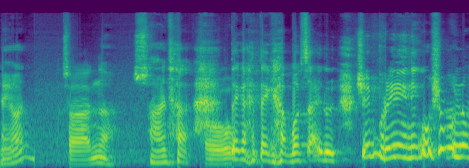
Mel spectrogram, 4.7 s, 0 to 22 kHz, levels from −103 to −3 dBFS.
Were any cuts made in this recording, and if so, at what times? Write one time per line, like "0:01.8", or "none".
none

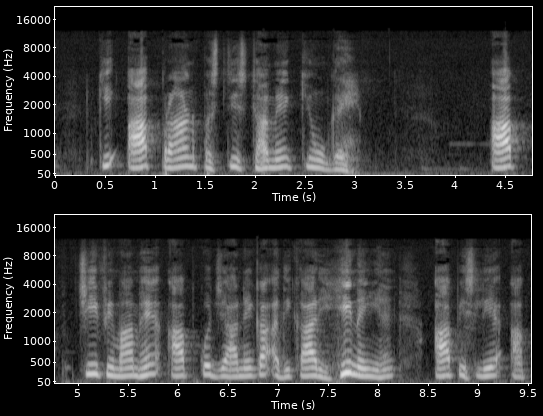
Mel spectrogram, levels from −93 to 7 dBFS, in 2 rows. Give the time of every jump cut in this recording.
none

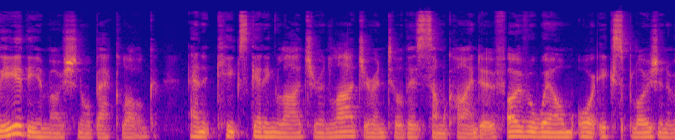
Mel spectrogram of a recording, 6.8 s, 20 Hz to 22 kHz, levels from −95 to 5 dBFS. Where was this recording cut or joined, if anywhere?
0:05.0

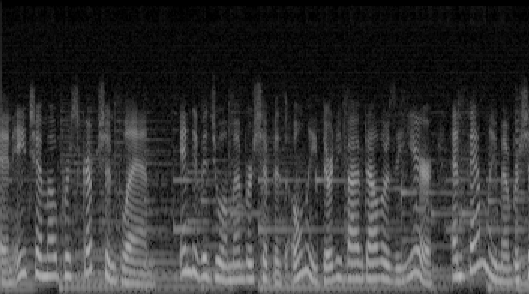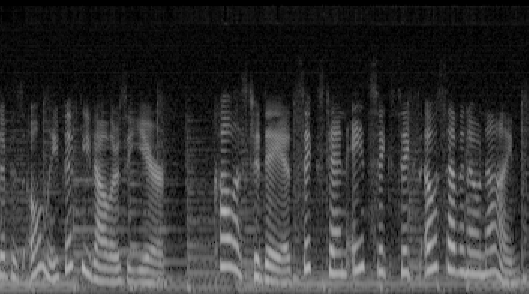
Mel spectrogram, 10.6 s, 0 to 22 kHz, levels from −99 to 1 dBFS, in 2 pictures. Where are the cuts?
none

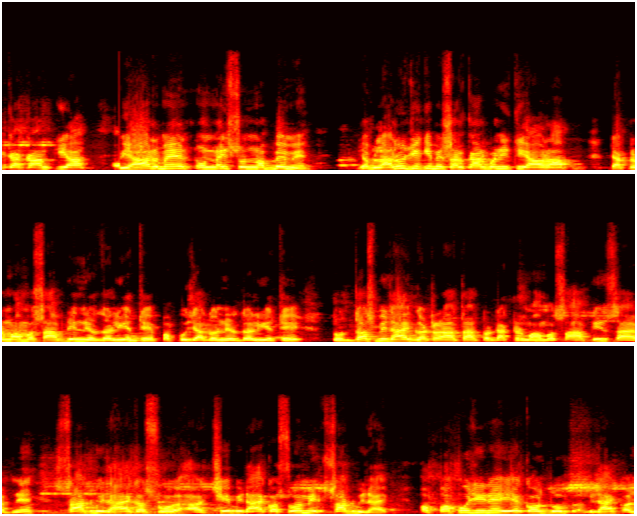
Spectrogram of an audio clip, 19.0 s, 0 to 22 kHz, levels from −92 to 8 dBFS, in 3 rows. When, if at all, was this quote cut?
0:01.2

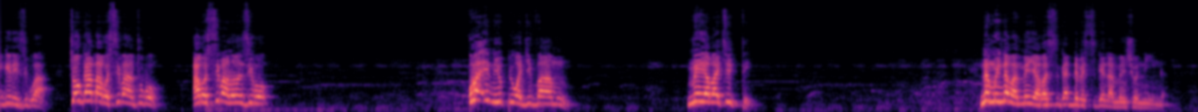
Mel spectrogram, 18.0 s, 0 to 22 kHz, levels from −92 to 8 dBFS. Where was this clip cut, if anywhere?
none

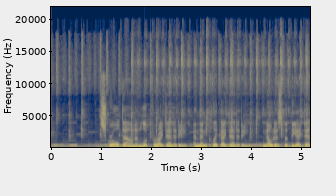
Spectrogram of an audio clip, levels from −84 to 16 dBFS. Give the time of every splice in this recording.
0:01.1
0:04.0

